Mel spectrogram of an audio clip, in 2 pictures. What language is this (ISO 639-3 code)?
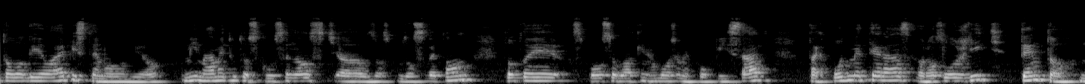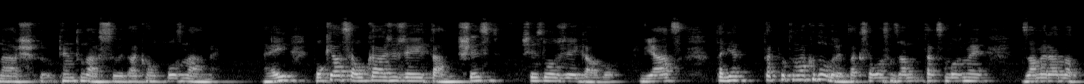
slk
